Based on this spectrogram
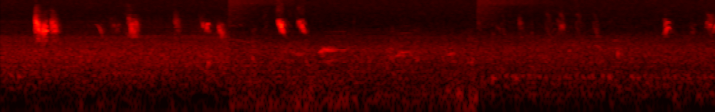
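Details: Eurasian tree sparrows in the morning give a few sharp, high chips, a brief cluster at the start and another midway, then sparser faint notes over a constant low rumble of ambient noise.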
